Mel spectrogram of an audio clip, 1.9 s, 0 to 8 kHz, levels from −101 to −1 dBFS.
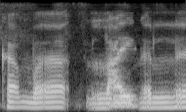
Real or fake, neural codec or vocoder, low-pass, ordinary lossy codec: fake; vocoder, 22.05 kHz, 80 mel bands, HiFi-GAN; 7.2 kHz; none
